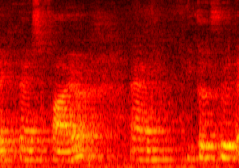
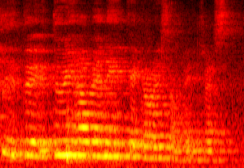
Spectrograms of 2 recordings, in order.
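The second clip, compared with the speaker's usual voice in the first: louder, fast, rushed restart; nervous; 2 semitones higher, 7 dB louder than usual. Real, not acted. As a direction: push through it quickly and louder. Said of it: "Sorry, I'm a bit nervous today".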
